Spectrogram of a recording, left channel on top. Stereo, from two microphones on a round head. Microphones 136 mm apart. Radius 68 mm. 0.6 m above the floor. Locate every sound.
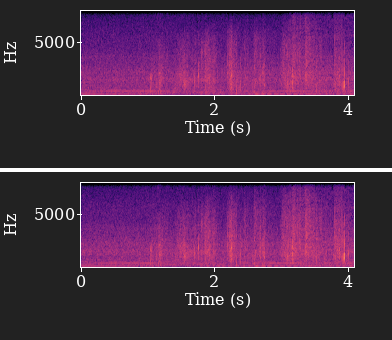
1.0 s footsteps: 10° right (ahead or behind); by 4.0 s 25° right (ahead or behind)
